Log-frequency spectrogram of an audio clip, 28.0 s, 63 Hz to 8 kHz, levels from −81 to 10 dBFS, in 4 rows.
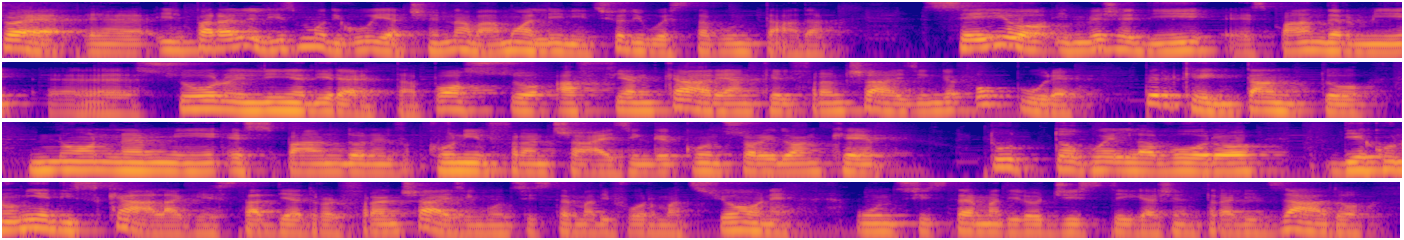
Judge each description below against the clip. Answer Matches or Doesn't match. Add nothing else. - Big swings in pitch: Doesn't match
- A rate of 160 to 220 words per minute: Doesn't match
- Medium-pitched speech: Doesn't match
